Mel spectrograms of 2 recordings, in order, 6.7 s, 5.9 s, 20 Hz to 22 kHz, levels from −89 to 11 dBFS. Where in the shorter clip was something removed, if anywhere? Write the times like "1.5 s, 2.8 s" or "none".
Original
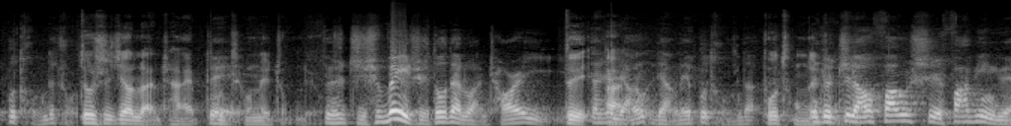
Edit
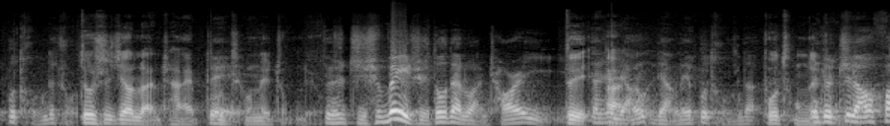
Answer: none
